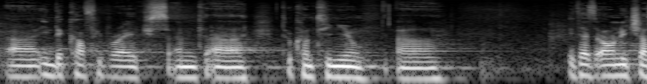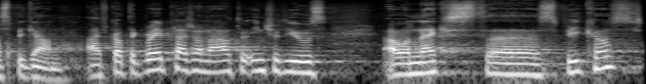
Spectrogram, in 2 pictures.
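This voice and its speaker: Guy introducing speakers at an event, polite n formal, mid voice, echoey big hall. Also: mid-range voice. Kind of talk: formal spoken introduction, partly read. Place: live on stage in a large hall. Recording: echoey hall with long reverb.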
